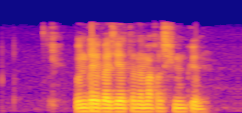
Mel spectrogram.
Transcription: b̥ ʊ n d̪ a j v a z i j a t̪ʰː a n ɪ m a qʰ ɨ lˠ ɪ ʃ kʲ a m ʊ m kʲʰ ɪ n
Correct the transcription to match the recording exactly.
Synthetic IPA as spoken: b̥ ʊ n d̪ a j v a z i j a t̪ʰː a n ɪ m a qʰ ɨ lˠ ɪ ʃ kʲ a m ʊ m kʲ ɪ n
